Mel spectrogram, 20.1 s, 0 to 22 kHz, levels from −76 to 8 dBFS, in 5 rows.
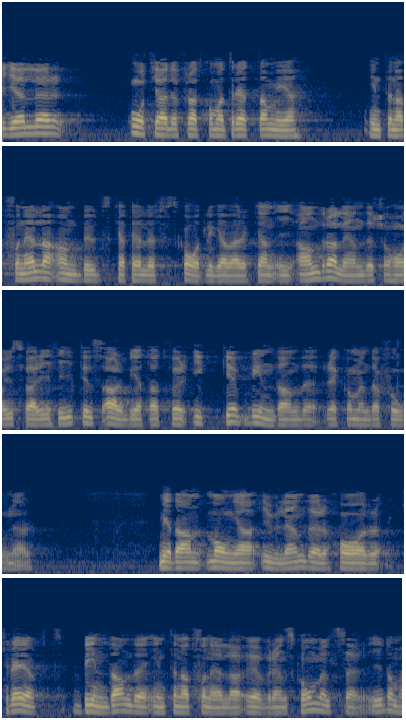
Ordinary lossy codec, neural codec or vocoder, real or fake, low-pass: MP3, 24 kbps; none; real; 7.2 kHz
